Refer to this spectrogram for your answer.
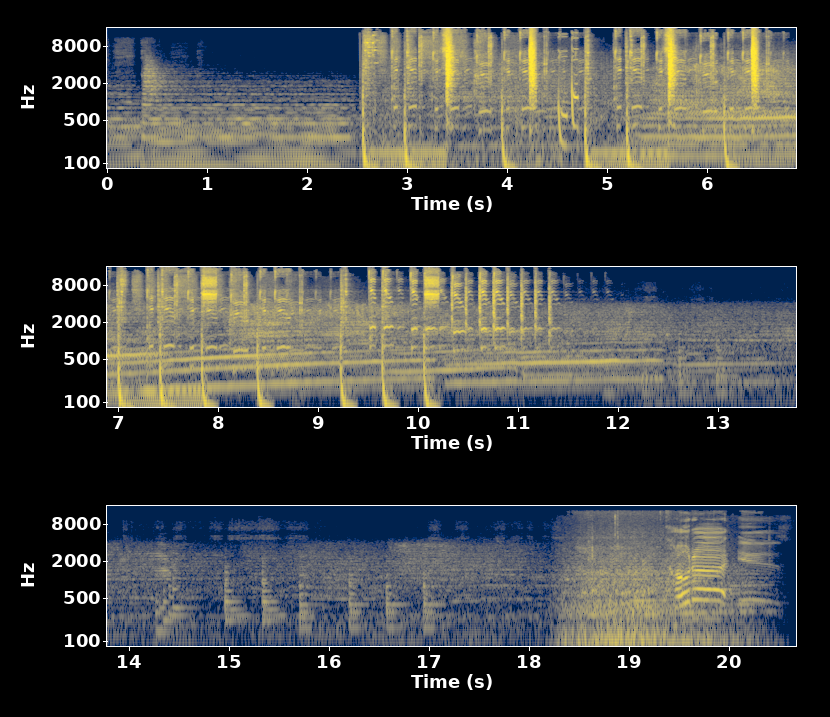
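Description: Time attack race cars on track at a time attack event in North America: a loud engine screams up through its gears with sharp popping bangs, fades into a drone, then another car roars past near the end.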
